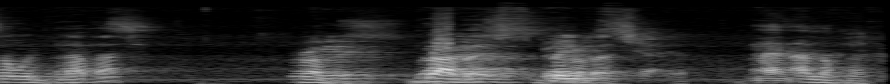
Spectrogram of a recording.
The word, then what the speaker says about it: Brabus: your Rolls Royces and your how do you pronounce that word? Brabus.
